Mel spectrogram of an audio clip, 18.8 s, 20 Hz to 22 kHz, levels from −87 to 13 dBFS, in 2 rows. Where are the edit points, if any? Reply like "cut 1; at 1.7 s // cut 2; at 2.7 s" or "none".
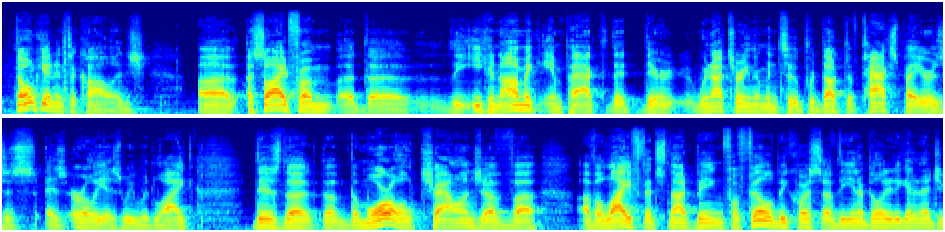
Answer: none

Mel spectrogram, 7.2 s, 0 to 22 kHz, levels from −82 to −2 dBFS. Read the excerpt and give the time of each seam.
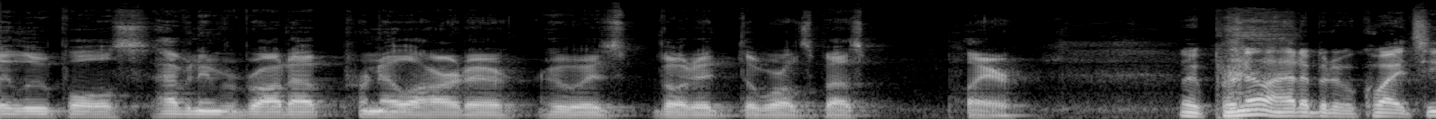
none

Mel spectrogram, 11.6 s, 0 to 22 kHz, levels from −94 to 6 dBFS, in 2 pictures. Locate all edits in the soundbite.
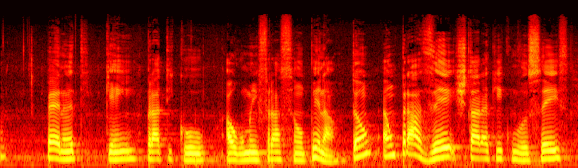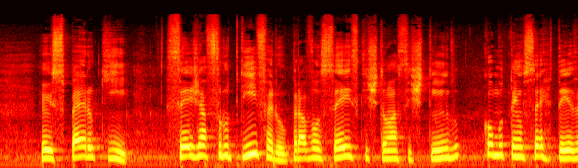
cut 1; at 10.6 s

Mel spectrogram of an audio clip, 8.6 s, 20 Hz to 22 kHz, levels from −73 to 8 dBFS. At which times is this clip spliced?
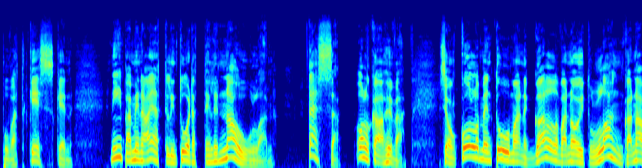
none

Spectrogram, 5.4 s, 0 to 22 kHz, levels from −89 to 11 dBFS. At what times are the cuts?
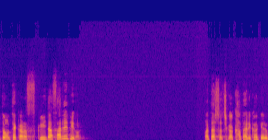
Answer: cut 1; at 3.9 s

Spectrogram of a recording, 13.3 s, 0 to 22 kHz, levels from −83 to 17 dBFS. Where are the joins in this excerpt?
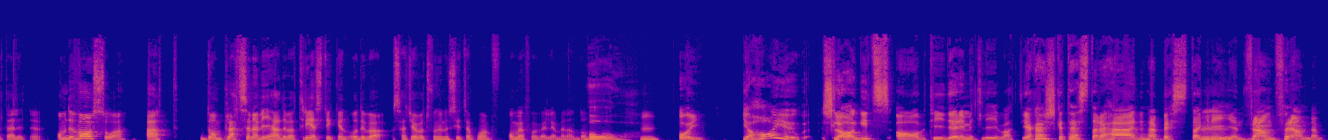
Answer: cut 1; at 5.0 s // cut 2; at 8.2 s

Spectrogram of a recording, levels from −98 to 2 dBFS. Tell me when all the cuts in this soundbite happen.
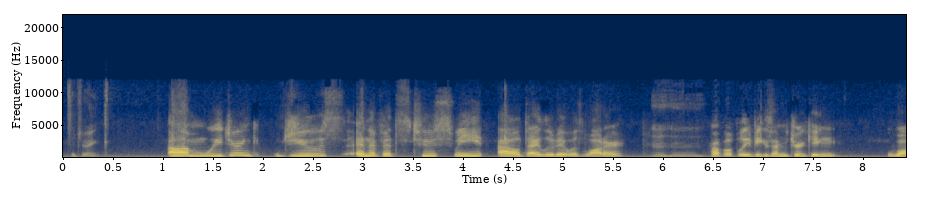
cut 1; at 5.9 s

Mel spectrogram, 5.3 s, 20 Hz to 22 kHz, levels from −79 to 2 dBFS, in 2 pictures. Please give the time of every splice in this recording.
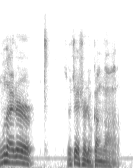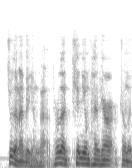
cut 1; at 1.2 s // cut 2; at 2.7 s

